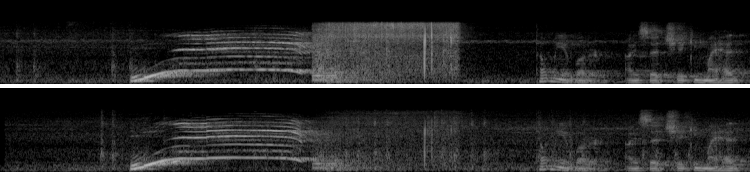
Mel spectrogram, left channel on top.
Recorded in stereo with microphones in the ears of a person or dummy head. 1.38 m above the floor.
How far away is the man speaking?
About 2 m.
